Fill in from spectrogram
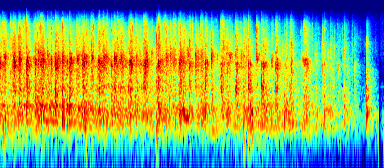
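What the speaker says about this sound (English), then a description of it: "please let's receive with a huge round of applause, Dr. Raymond Atuguba." An audience applauds a speaker arriving at a lecture on leadership in Africa, a dense, sustained round of clapping that fades out near the end.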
